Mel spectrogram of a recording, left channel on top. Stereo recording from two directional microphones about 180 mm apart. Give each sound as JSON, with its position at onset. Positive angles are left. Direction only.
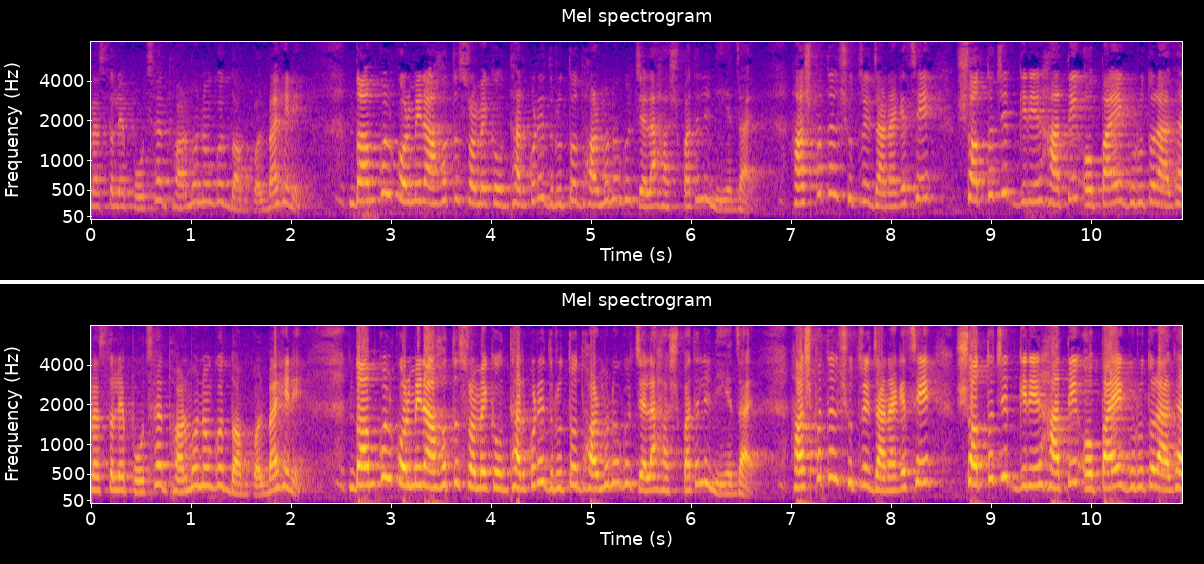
{"t": 0.0, "sound": "speech", "side_deg": -55}
{"t": 1.7, "sound": "a woman's voice", "side_deg": -20}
